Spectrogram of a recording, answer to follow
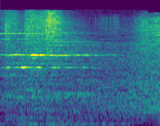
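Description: Television quiz-show title music: a low rumbling whoosh under a few held high tones, building toward the louder theme at the end.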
